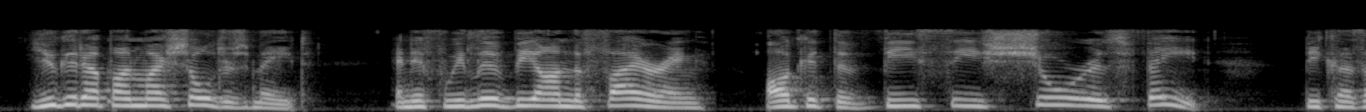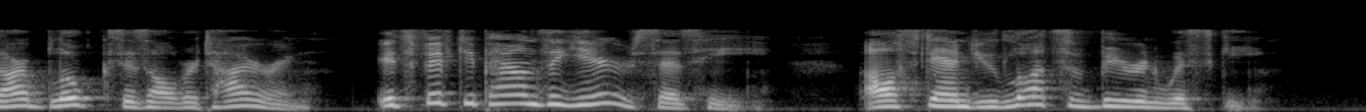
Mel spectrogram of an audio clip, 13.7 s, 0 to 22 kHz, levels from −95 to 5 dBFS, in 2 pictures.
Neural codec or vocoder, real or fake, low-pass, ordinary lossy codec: none; real; 7.2 kHz; MP3, 64 kbps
